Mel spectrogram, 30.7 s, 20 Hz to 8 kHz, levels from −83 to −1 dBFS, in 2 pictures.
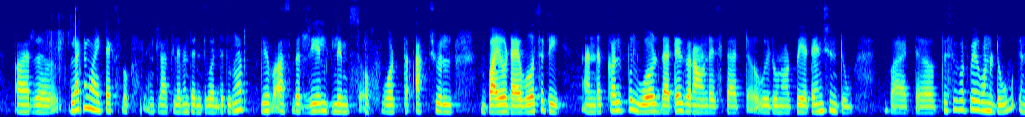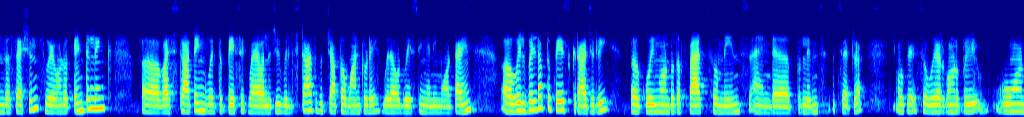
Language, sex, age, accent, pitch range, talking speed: English, female, 30-49, Indian, 165-190 Hz, 200 wpm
